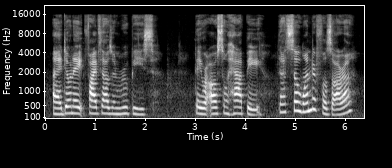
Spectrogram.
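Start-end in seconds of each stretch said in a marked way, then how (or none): none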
